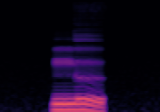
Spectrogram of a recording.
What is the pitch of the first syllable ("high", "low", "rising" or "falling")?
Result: falling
